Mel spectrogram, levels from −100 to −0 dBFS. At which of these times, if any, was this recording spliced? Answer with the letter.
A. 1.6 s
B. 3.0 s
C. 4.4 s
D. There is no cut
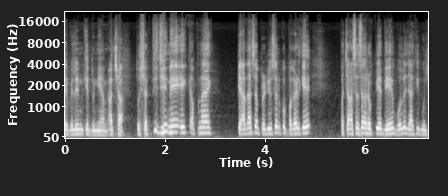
D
